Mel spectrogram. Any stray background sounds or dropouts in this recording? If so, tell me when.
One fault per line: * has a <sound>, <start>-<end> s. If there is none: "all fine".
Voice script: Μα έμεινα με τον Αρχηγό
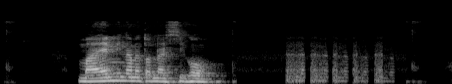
* has a laugh, 2.9-4.0 s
